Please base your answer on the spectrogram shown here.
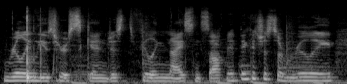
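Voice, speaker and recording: A woman's voice: deep voice, fairly quick. A woman in her late twenties, a beauty vlogger chatting casually and upbeat to her viewers. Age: 20s. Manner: chatty, upbeat, addresses viewers as you guys. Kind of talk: casual chat to camera. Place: indoor filming space.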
